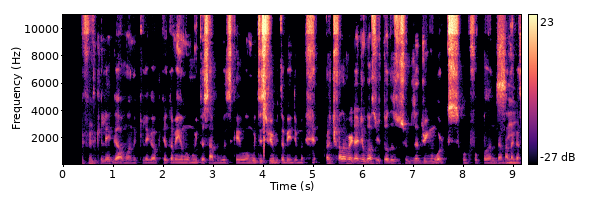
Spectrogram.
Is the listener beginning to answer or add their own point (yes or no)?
yes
